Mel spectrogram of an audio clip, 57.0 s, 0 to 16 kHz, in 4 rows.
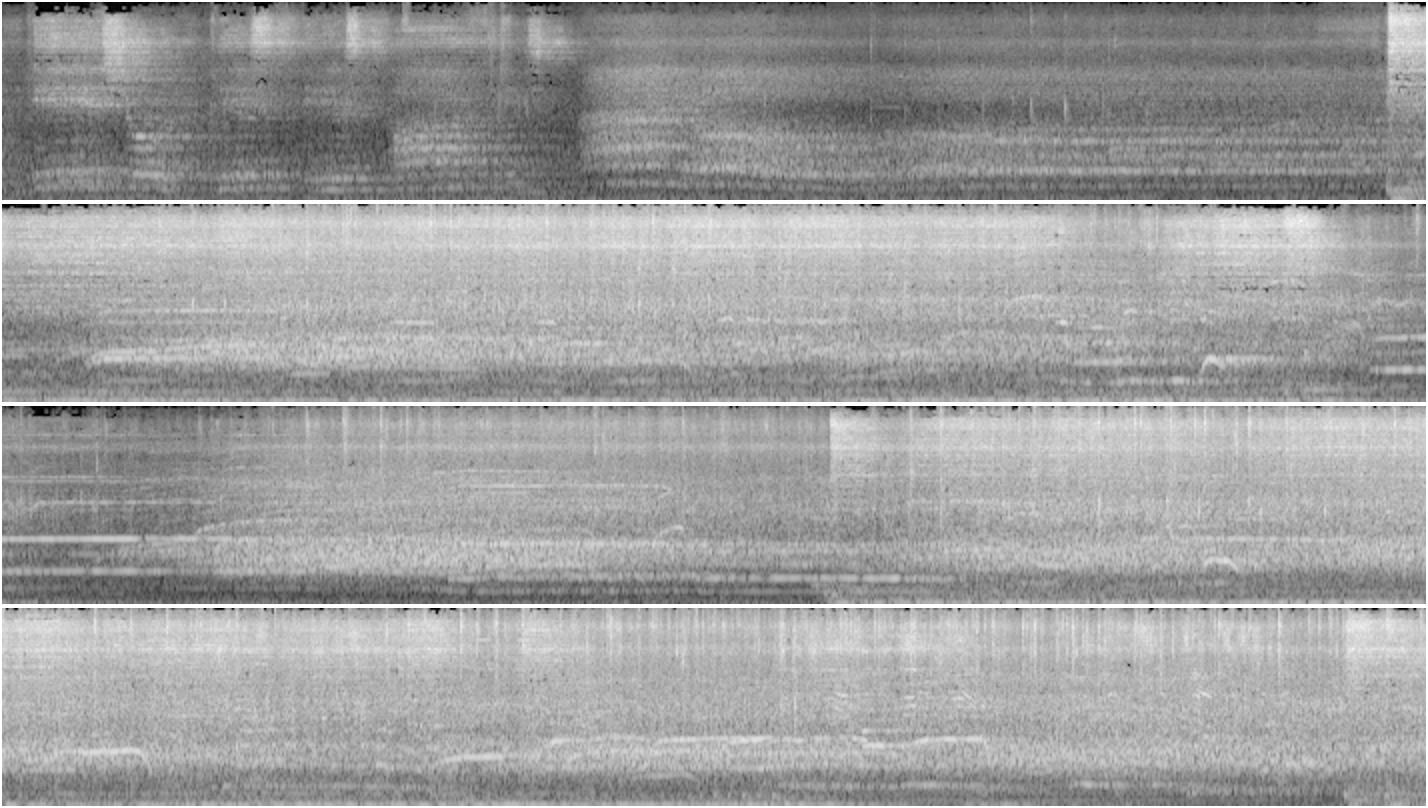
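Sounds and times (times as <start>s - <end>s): live band music: 13.8s - 28.8s, 36.7s - 56.9s
crowd cheering and whooping: 13.9s - 27.9s, 30.2s - 56.9s.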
